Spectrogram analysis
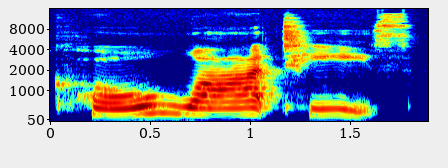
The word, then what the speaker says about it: coatis: They are coatis, Miss Brisbane said, reading from the letter, pronounced coatis.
